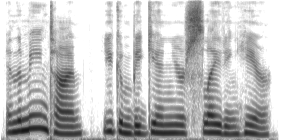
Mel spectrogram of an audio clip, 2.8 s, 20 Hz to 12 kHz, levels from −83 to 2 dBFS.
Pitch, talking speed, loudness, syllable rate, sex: 205 Hz, 190 wpm, -15 LUFS, 5.5 syllables/s, female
